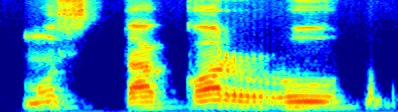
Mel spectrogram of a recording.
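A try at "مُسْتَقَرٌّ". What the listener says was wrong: dihidupkan saja tanwinnya mustaqorun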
